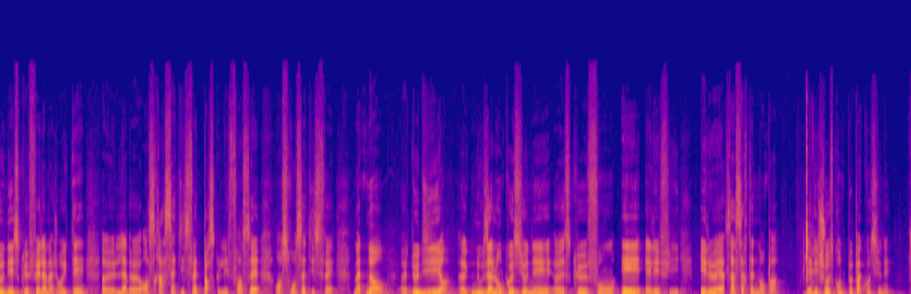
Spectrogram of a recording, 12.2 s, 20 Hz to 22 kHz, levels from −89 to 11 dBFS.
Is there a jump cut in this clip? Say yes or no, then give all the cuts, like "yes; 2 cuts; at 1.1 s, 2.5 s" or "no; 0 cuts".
yes; 5 cuts; at 1.4 s, 1.7 s, 2.9 s, 6.3 s, 9.6 s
